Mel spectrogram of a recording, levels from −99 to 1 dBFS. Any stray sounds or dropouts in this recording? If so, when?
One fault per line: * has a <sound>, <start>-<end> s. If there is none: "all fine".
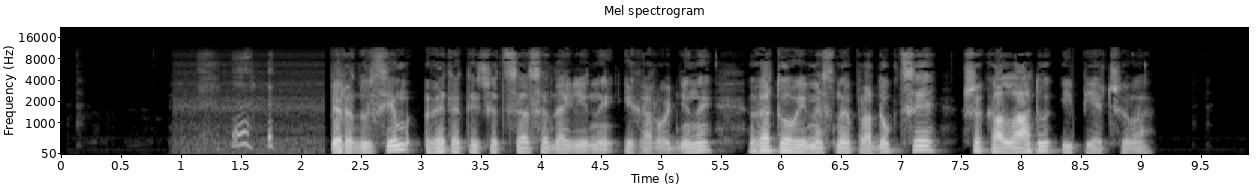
* has a laugh, 1.1-1.8 s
